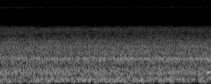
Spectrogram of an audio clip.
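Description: Fast-flowing river rushing over rocky rapids: a steady, even rush of water.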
